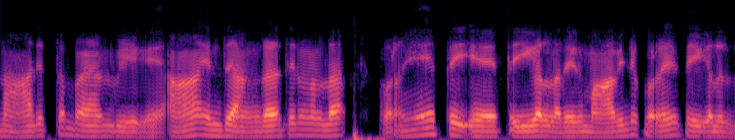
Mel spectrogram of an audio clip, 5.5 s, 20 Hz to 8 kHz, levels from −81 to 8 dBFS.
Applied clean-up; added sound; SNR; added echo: neural diffusion model UNIVERSE++.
